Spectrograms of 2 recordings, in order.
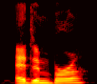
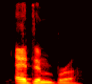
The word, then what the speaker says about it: Edinburgh: So, it's or some speakers just reduce it down to one syllable br. So for example, in a modern British RP accent, it could be Edinburgh or Edinburgh, Peterbr.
